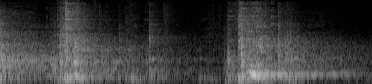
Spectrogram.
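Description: A stuck door rattles and thuds as someone tugs at it repeatedly, unable to open it, with two heavy bursts of banging and scraping about two seconds apart, fairly loud.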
